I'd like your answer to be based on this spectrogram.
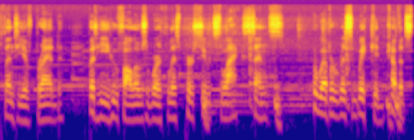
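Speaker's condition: No condition

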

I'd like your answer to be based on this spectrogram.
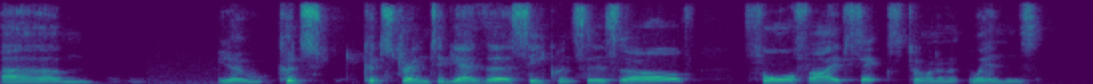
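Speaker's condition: No condition

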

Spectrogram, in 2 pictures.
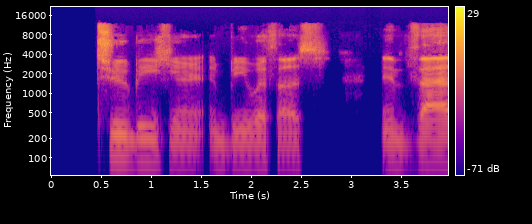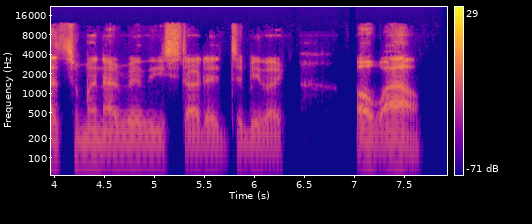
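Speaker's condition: Cerebral palsy; since birth

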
